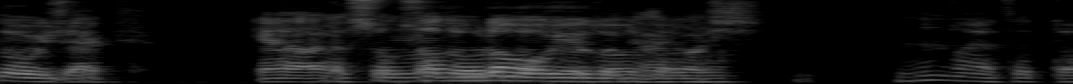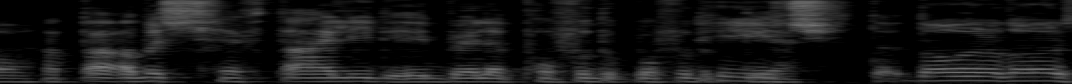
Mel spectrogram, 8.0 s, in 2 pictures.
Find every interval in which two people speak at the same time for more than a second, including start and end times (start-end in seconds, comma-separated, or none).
1.2-2.6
